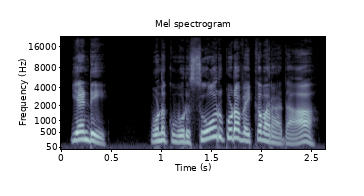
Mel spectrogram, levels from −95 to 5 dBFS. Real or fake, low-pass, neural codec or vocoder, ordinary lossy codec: real; none; none; none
